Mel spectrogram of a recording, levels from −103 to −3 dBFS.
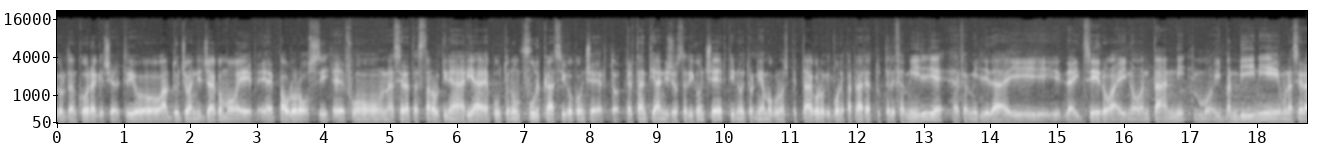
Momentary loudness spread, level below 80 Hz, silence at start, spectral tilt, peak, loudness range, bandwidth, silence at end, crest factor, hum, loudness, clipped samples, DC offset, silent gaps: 5 LU; -46 dBFS; 0 s; -4.5 dB/octave; 0 dBFS; 2 LU; 17 kHz; 0 s; 16 dB; none; -17 LUFS; under 0.1%; under 0.1%; none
